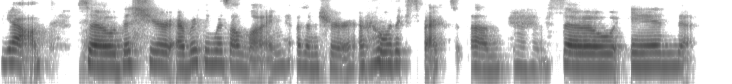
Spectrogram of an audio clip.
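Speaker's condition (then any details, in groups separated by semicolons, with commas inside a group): Cleft lip and palate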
